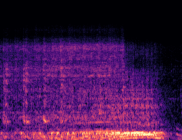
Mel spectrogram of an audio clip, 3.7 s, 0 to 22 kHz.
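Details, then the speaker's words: Military M1009 CUCV (Chevy K5 Blazer) diesel, sitting over two decades, 40 psi oil pressure, glow plugs cycled, eighth throttle; fast steady cranking about three turns per second with a few catches that never take hold, cranks but won't start. "oh dude almost it is so freaking close let's uh you ready brother uh-huh do key on engine off again tell me when it's done glowing all right let's try it come on no"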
